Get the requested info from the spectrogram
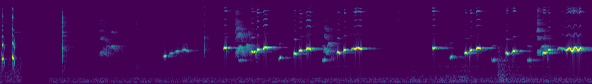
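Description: A cockatiel whistles a mimicked melody in clear, rising and falling notes, with short slurred phrases repeated over about ten seconds, above a faint low hum.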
